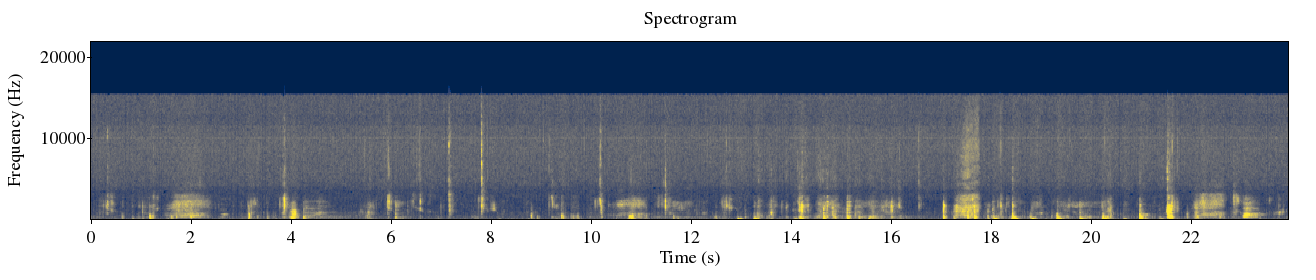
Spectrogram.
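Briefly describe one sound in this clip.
Fingers squish and mix food on a metal plate.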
